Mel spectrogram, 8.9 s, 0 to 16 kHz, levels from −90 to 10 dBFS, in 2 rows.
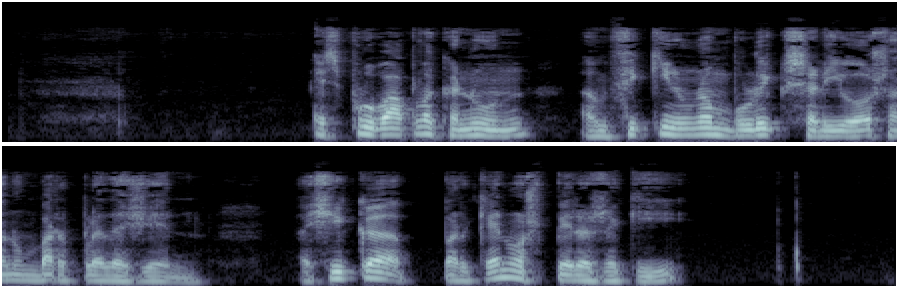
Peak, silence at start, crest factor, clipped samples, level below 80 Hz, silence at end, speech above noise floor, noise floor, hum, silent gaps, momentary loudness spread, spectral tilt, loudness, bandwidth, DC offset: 0 dBFS; 1.55 s; 22 dB; under 0.1%; -46 dBFS; 1.1 s; 51 dB; -72 dBFS; none; none; 19 LU; -5.5 dB/octave; -21 LUFS; 9 kHz; under 0.1%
